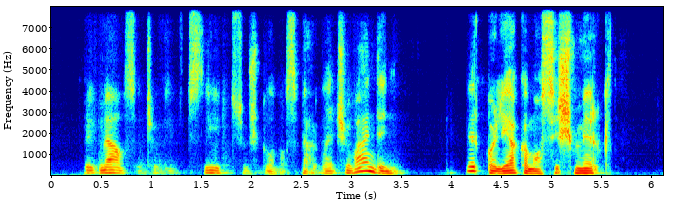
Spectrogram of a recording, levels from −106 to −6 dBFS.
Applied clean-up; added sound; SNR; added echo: neural mask model DeepFilterNet 3.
